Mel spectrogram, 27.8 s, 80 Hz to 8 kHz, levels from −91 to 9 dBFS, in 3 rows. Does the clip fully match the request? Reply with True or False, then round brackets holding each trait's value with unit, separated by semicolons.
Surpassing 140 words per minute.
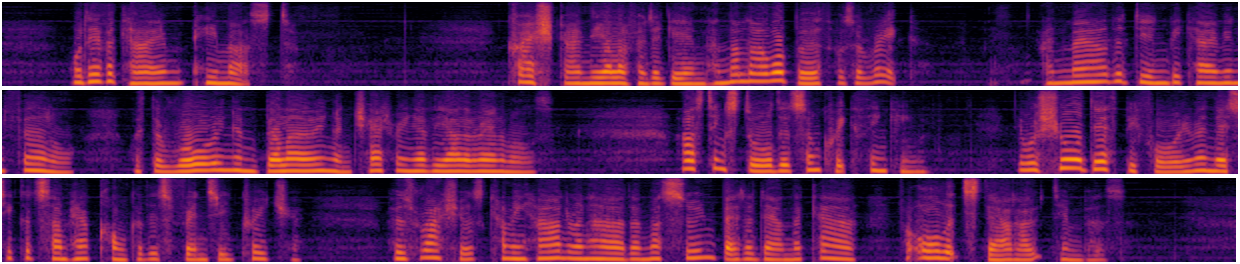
True (150 wpm)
